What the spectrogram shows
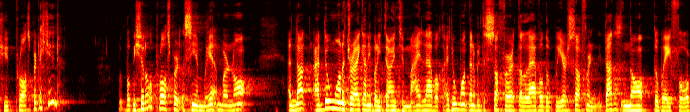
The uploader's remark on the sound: Travelled down to Dublin to take part in the tortoise shack live at the sugar club. It was a special night with amazing people, a very lively audience.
